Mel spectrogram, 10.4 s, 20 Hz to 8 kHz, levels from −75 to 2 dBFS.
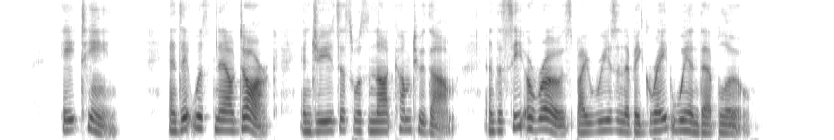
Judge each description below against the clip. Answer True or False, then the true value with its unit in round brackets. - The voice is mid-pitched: True (160 Hz)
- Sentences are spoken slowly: False (145 wpm)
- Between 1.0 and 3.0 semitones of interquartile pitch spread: True (2.7 semitones)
